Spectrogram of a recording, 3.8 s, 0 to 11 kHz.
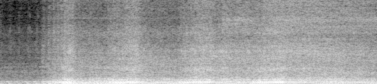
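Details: Honda BeAT FI scooter, earlier stalling and sputtering badly, after repair of a faulty battery and broken white wire, fuel pump pressure 40 PSI: picks up cleanly from a steady idle and holds an even rev with no misfire or stumble.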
